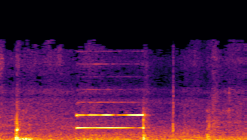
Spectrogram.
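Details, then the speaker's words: Network rack UPS with two external battery packs in a simulated wall power outage, switched to battery mode; one steady high beep about half a second long as NAS, servers and switches stay up. "You can hear it beeping. NAS drives are still up. Servers are still up."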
